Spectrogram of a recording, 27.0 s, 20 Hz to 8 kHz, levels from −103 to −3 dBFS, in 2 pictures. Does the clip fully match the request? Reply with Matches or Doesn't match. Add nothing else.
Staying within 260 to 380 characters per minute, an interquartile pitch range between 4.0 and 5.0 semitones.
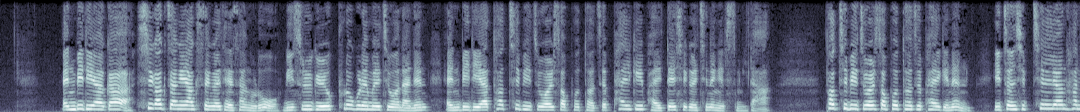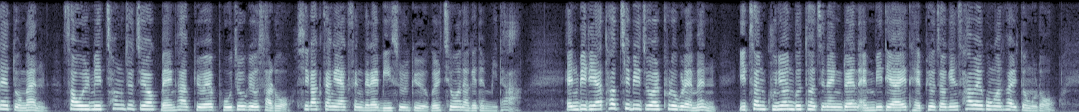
Matches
